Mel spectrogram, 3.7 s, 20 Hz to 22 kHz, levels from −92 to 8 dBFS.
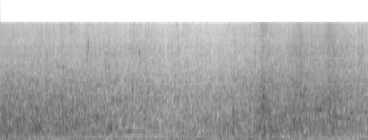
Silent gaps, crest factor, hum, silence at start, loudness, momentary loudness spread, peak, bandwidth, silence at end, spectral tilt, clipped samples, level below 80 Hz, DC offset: none; 18 dB; none; 0 s; -32 LUFS; 7 LU; -14 dBFS; 11.5 kHz; 0 s; -3.5 dB/octave; under 0.1%; -46 dBFS; under 0.1%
